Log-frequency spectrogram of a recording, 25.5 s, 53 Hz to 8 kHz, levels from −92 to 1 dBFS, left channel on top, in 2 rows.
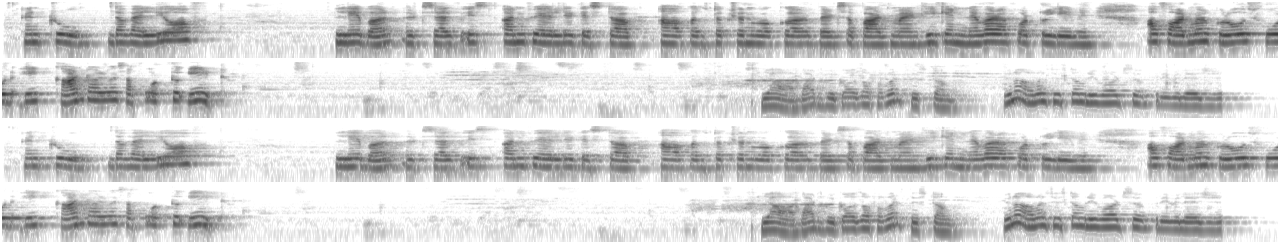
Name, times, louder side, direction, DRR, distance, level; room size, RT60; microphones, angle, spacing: voice 1, 0.2-2.0 3.3-14.9 17.9-18.0 20.2-20.3, left 6 dB, 65° left, 4 dB, 0.6 m, -34 dB
voice 2, 19.7-22.3 22.8-25.0, right 2 dB, 35° right, 14 dB, 0.7 m, -41 dB
19.0 x 11.5 x 5.9 m, 0.75 s
head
